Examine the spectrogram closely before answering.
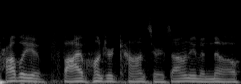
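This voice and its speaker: A man in an ordinary speaking voice talks at a moderate pace and medium pitch. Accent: American. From US Midwest, Cleveland Ohio area. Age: 30s. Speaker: photographer. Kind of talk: casual chat.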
